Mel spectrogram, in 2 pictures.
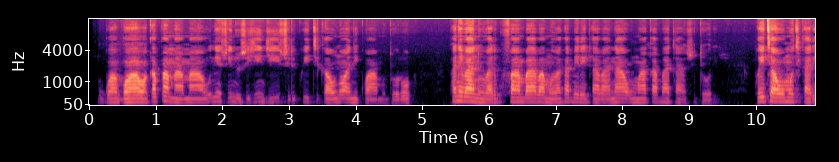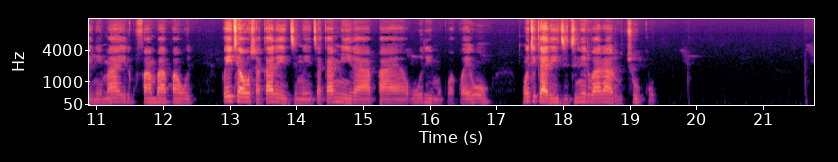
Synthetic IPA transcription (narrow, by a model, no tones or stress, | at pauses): muɡʱwaɡʱwawakapam̤amaune̞ʐin̤uʐiʒind͡ʒiʐirikuitikauno̞wanikwamudʱo̞ɾo̞ːbʱa | pane̞ʋan̤uʋaɾiku̥fambaʋamwe̞ʋakaɓe̞ɾe̞kaʋanaumweakaɓataʐidʱo̞ːri | po̞itawo̞mo̞ti̥kaɾin̤e̞maiɾiku̥fambapauːri | po̞itawo̞ʐakaɾe̞d͡zimwe̞d͡zakamiɾapauɾimuɡʱwaɡʱwaiwo̞ːwo | mo̞tikaɾid͡zid͡zine̞ruʋaɾarut͡ʂuːko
